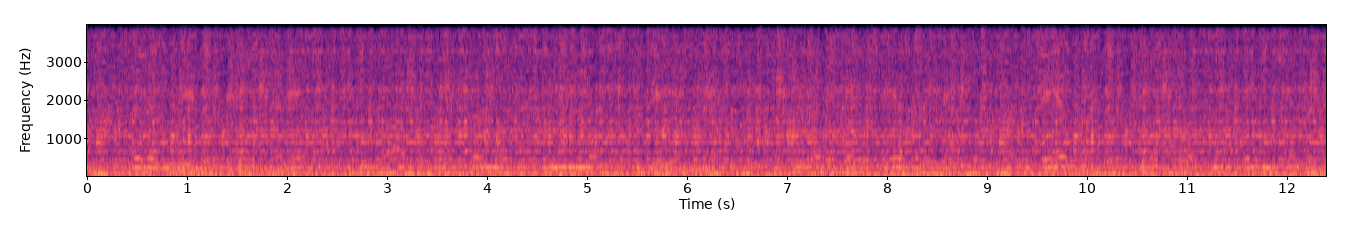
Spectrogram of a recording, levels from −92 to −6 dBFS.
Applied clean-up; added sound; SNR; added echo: none; Engine; -5 dB; reverberation time 0.1 s.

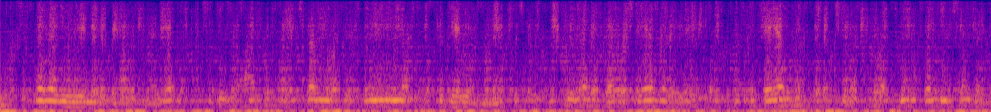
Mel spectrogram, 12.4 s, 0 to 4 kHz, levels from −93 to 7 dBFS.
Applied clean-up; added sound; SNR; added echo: neural separator model SepFormer DNS4.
